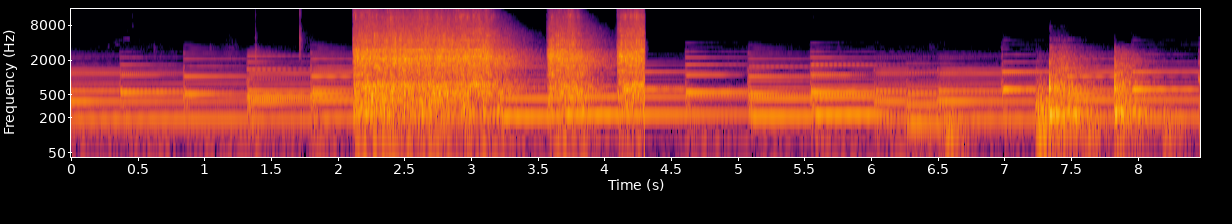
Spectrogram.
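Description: An electric hand-blender's mini chopper runs in pulses, chopping zucchini and onion: one burst of about a second starting about two seconds in, then two short pulses. Piano background music plays throughout, with two more brief noises near the end.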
